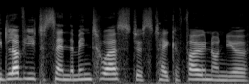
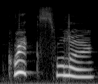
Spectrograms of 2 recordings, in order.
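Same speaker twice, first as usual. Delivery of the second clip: laughing high through the words; 4 semitones higher, 7 dB louder than usual. Real, not acted. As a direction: giggle it out. Teasing cohost mid-bite.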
